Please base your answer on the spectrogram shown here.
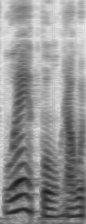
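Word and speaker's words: huevos: 하나가 이제 노세 우에보스에서 이 아체, 영어의 H에 해당하는 이 아체는 소리가 절대 안 납니다. 그래서 항상 얘는 그냥 무시해주면 되고, 읽을 때. 또 영어랑 또 차이점이, 이제 영어는 B하고 V하고 발음이 다르잖아요. 근데 스페인어는 둘이 똑같아요. 그래서 둘 다 우리말의 비읍처럼 읽으면 됩니다. 그래서 얘는 우에보라고 읽으면 되고요.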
